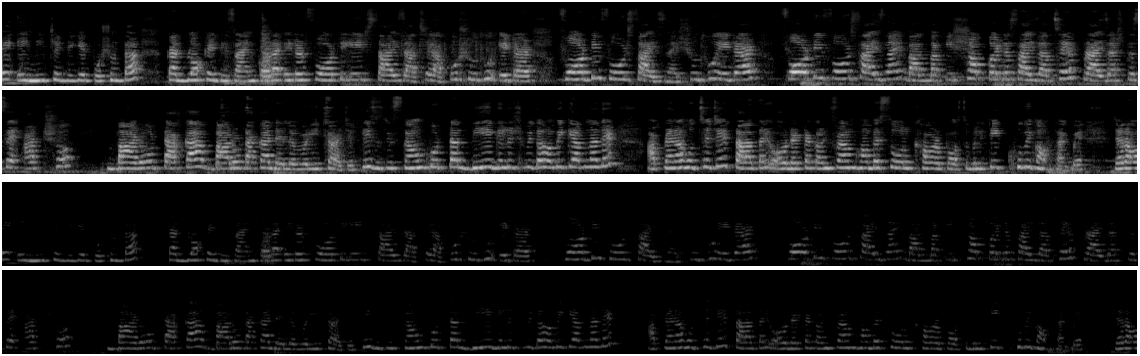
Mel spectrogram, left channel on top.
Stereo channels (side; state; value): right; quieter; 24.1 dB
